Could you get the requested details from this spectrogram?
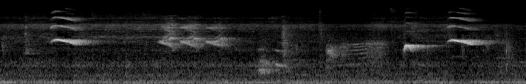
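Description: A Pale-breasted Thrush sings short, clear whistled phrases at a steady high pitch, spaced by brief pauses, with a softer buzzy note between them.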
